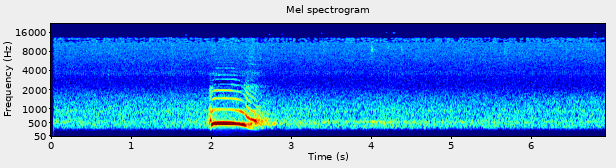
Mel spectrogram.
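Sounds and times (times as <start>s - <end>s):
barred owl hooting: 2.0s - 2.9s.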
